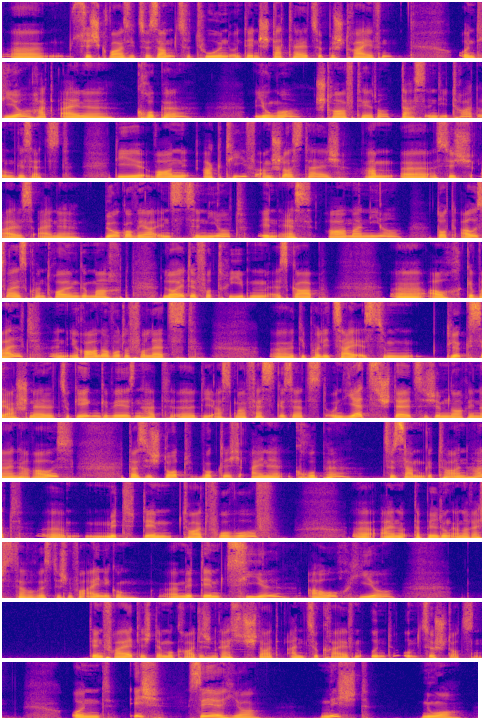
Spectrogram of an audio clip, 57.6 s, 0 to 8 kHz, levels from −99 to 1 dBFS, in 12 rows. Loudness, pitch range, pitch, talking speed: -19 LUFS, 105-140 Hz, 115 Hz, 115 wpm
